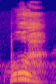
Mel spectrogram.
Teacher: हलक के आखिरी हिस्से से हा को अदा करेंगे। बह और ये हा बेस वाली होती है यानी भारी आवाज की होती है। · حلق کے آخری حصے سے ہا کو ادا کریں گے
